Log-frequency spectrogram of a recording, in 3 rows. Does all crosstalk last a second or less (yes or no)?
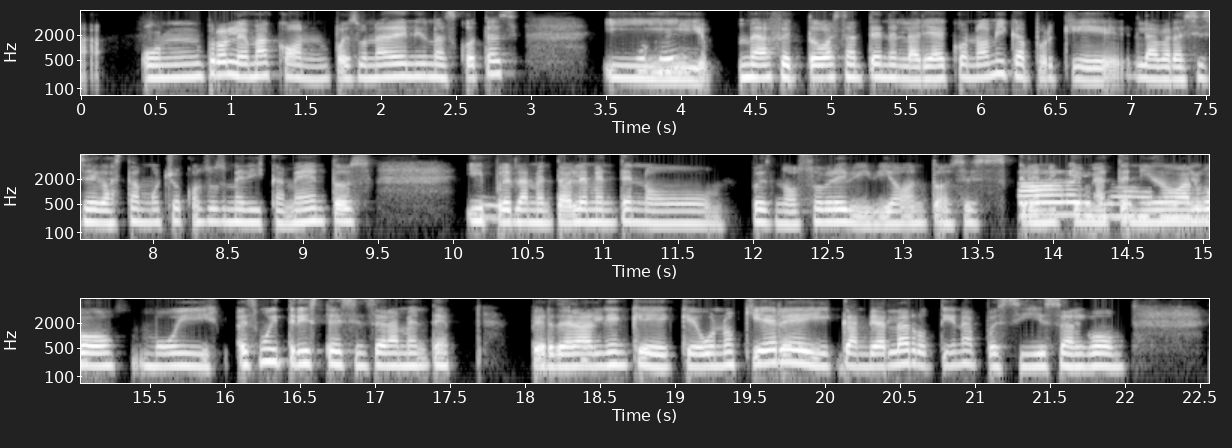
no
